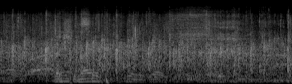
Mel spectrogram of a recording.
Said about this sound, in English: Let's give him a massive round of applause.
